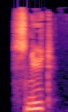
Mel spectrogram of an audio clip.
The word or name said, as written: snyder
